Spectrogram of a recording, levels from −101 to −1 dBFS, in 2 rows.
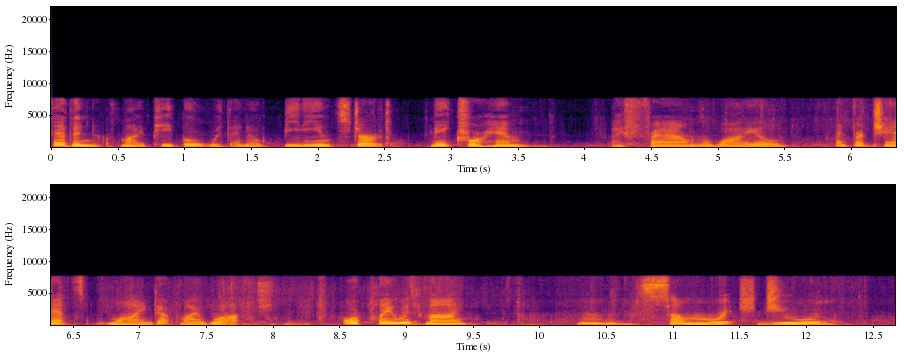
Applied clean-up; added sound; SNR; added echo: neural separator model SepFormer DNS4.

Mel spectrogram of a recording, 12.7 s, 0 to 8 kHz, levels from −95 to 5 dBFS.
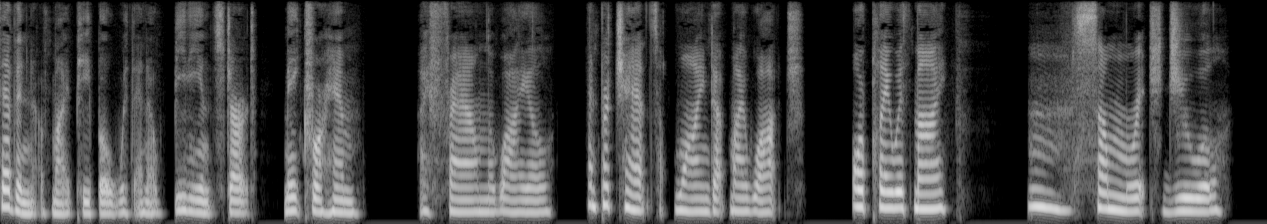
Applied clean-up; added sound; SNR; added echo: none; none; none; none.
